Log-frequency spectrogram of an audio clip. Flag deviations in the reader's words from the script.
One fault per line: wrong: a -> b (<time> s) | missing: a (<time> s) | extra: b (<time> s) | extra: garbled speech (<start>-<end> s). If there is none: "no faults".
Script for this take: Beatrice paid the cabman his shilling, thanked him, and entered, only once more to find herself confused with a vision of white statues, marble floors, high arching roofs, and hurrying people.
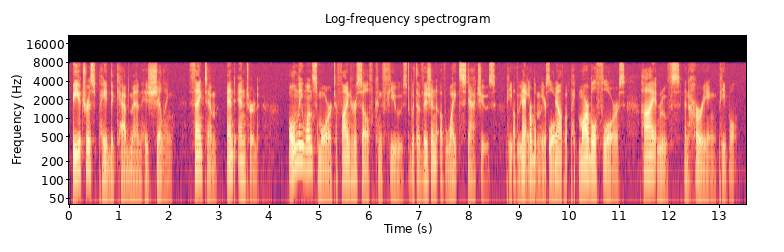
extra: garbled speech (8.7-10.1 s)
missing: arching (11.7 s)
